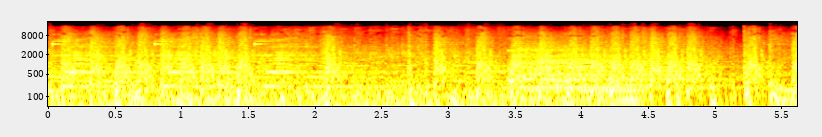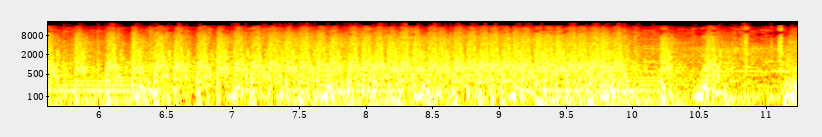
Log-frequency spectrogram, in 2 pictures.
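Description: Rapid, continuous video-game gunfire from Enter the Gungeon, a dense stream of shots and bullet bursts over busy game music, loud and steady throughout without pause.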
